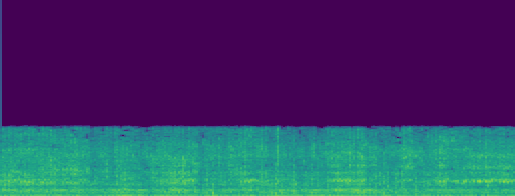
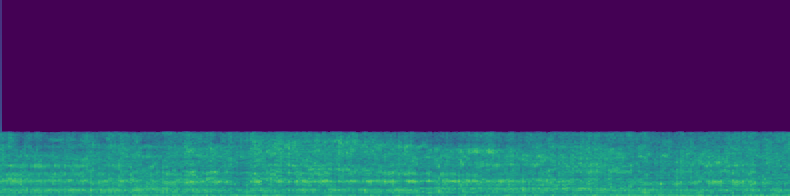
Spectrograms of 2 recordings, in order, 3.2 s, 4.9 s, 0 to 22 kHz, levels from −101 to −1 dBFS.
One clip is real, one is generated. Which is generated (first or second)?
second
